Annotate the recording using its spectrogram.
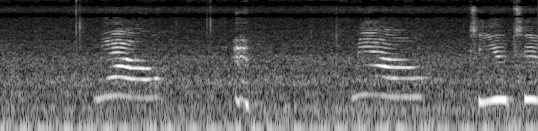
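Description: A kitten meowing: three short meows, about a second in, near three seconds and at the end, with a brief chirp between the first two.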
